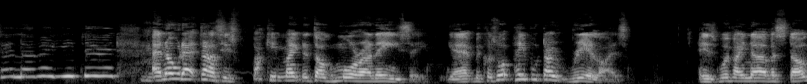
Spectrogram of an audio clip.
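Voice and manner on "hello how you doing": put-on very high, cooing baby talk voice. Mocking how people greet a nervous dog, disgusting baby voice. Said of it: "talk in this disgusting baby voice".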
